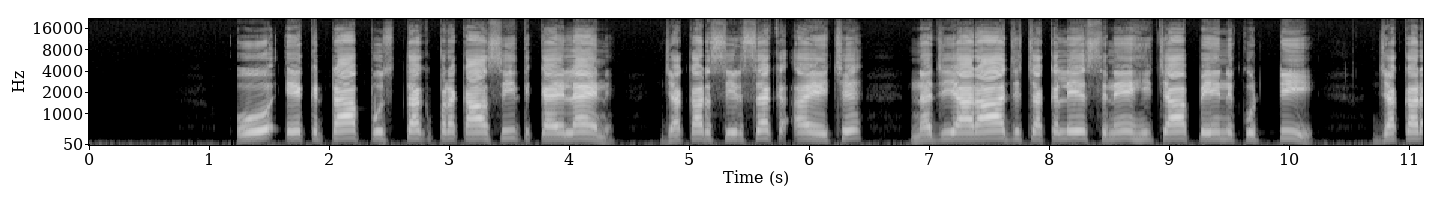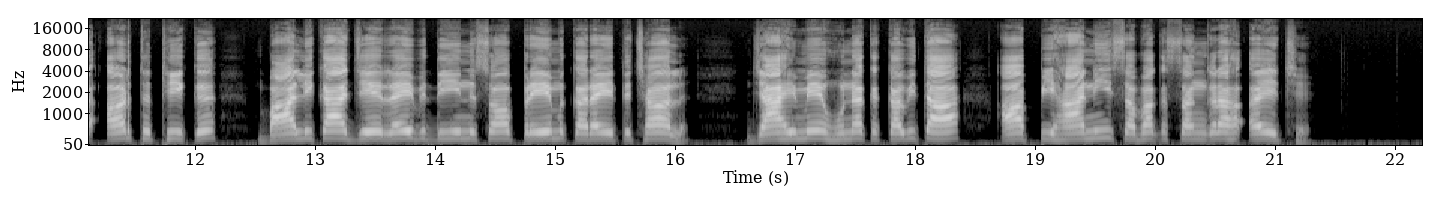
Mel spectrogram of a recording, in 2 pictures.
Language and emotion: Maithili, neutral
